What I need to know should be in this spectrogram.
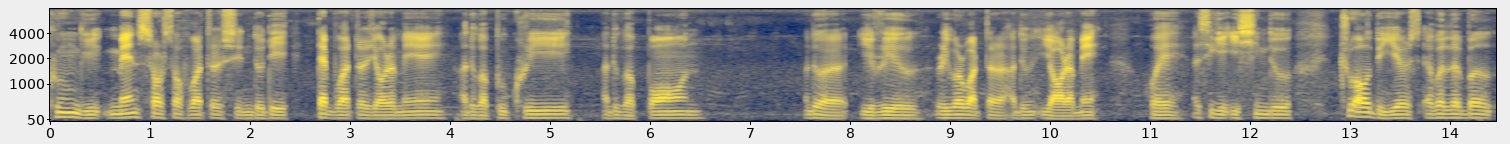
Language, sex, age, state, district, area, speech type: Manipuri, male, 30-45, Manipur, Ukhrul, rural, spontaneous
